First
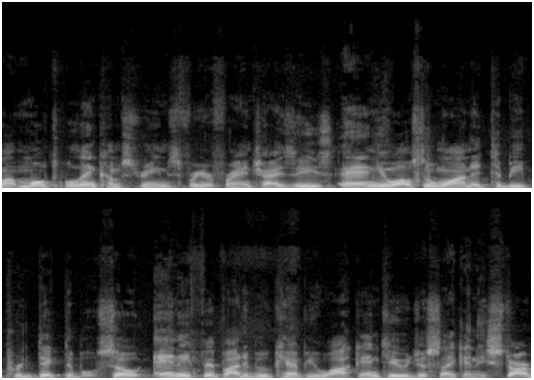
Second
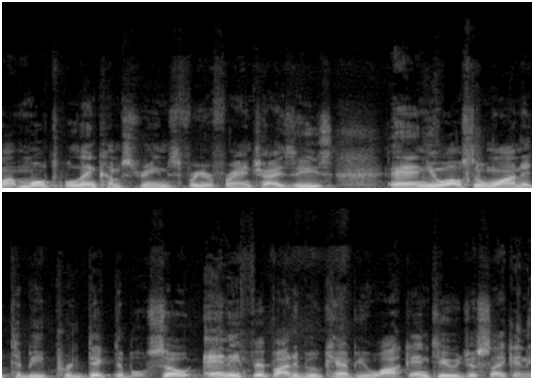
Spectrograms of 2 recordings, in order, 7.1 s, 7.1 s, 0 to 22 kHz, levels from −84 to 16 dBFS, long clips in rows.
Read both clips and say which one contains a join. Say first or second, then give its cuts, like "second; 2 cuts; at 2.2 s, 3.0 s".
first; 1 cut; at 2.2 s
